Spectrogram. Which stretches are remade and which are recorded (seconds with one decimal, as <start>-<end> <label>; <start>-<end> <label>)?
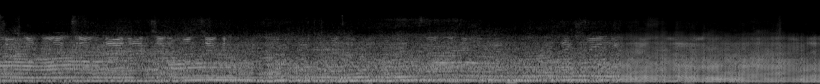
0.0-6.2 recorded; 6.2-8.2 remade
